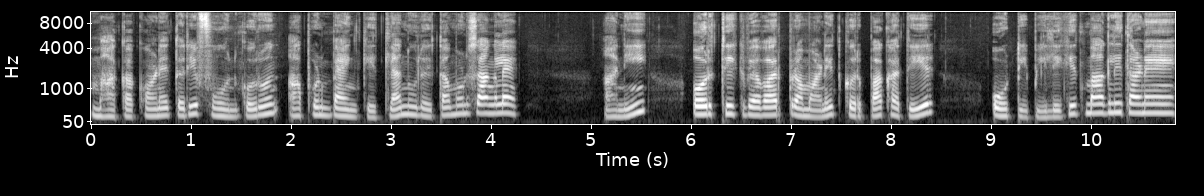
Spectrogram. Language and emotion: Goan Konkani, fearful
